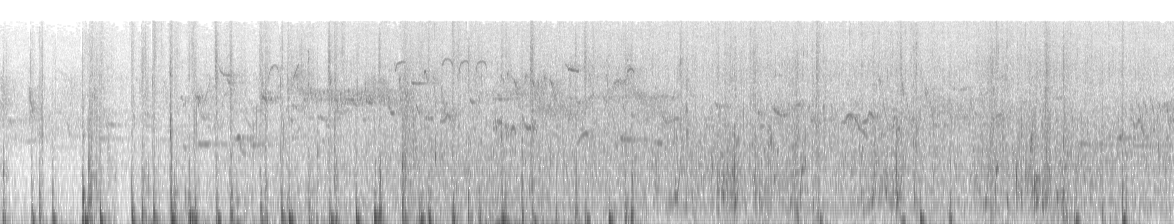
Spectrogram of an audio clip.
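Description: Horse hooves clip-clopping steadily and close in the medieval game Kingdom Come: Deliverance, with a brief whinny, dense and continuous throughout with no talk.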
